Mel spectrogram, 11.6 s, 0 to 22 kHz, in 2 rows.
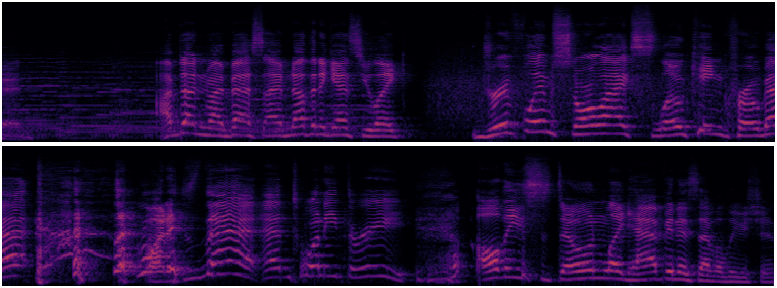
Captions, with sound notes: I've done my best. I have nothing against you. Like Drifblim, Snorlax, Slowing, Crobat... (chuckles) What is that? At 23. All these stone like happiness evolutions.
